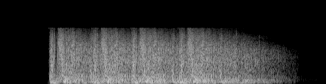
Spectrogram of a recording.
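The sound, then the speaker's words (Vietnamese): A thunderous explosive impact bursts in abruptly as one dense, roaring blast. It holds loud for about two seconds, then fades out quickly. “Liên tục vang tiếng nổ kinh thiên động địa, tiếng va chạm giống như Tu La, là tiếng nổ bị ngăn cản khi thử bước vào 30 thiên.”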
